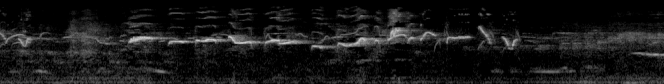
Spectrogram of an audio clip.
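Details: Domestic oriental magpie-robin answering another bird: after a quiet start, a burst of loud rapid whistles and trills rising and falling, ending in softer scattered notes.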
